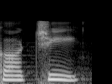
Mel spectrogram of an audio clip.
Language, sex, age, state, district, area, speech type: Tamil, female, 45-60, Tamil Nadu, Ariyalur, rural, read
